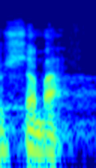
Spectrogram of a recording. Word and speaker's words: Shabbat: Esa palabra reposo era el Shabbat, o pronunciado en hebreo Shabbat.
